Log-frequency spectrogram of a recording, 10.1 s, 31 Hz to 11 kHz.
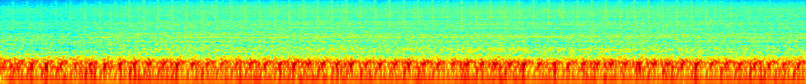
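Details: Pontiac 400 V8 at idle: a heavy rumble with a faint, uneven tapping a few times a second; owner suspects a bad lifter. Ticking noise.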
